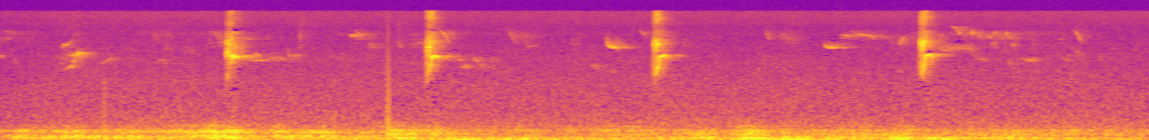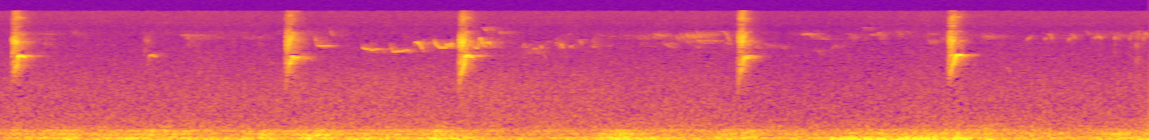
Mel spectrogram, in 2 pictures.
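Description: A songbird repeating a single short, sharply falling high call about every one and a half to two seconds, with fainter twittering from other birds between, over a low rumble.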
